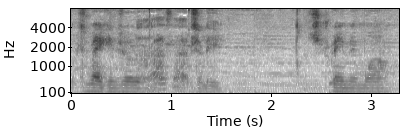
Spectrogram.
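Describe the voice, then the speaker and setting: A man with a croaky voice casually talking to viewers on a live stream, rambling as he sets things up. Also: medium pitch, level tone, normal speed, over music. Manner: rambling, chatty, addressing viewers.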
